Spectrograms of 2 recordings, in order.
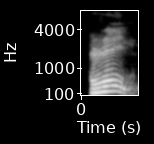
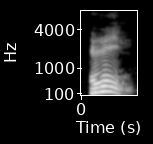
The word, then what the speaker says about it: reign: রেইন। রেইন অর্থ রাজত্ব। বানানটি এবং উচ্চারণটির দিকে একটু খেয়াল রাখবেন। REIGN, উচ্চারণটি হচ্ছে রেইন, অর্থ রাজত্ব।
